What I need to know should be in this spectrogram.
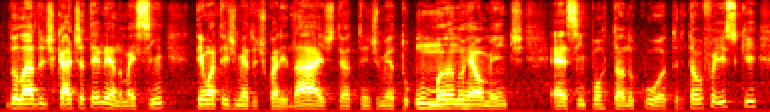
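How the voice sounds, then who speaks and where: A man's voice: mid-range voice, fast talker, few pauses. A man, a podcast guest who answers in a chatty way, often tagging lines with "né?". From Portugal, raised in Brazil. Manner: chatty, explains with "né?" tags. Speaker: podcast guest, startup founder. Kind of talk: conversational interview answers.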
